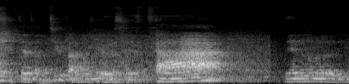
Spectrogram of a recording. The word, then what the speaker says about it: ث: এই ৩টা অক্ষর উচ্চারিত হবে জিহ্বার আগা এবং দাঁতের আগা থেকে। সা, জাল এবং জ। সা, জাল অতি পাতলা অক্ষর, আর জটা হলো মোটা ধ্বনি বা ইস্তেআলা।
